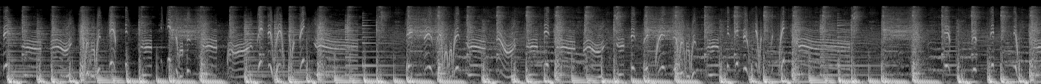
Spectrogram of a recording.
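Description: Hip hop DJ mix: a bass-heavy beat with turntable scratching, quick up-and-down pitch sweeps cutting over the drums.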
